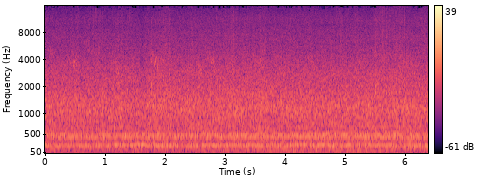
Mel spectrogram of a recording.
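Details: Steady droning of many honeybees working at their hive in springtime, a full, unbroken buzzing hum with a few soft, high bird peeps faintly audible behind it.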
